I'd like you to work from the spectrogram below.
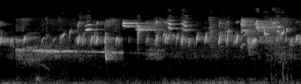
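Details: Goldfinch song for training songbirds: a downslurred whistle opening into fast tinkling twitters and buzzy chatter, evenly sustained.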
